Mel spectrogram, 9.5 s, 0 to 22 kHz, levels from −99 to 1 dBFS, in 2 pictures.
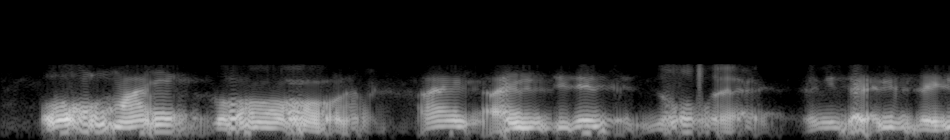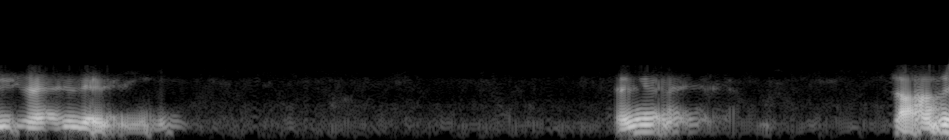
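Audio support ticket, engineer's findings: Codec 2 vocoder on the path, whole clip. Only pitch, voicing, energy and spectral envelope transmitted; decoder rebuilds speech from sine waves, original waveform discarded. Result: robotic, buzzy speech, heavy damage, band roughly 200 Hz to 3.6 kHz, nothing above 3.8 kHz. Character fits the 2.4 kbit/s mode.

Overlapping chunks, 3.51 to 3.55 s and 5.55 to 5.60 s. Chunked processing, each 2.0 s chunk starting before the previous one ends. About 48 ms replayed at each join, heard as a stutter or click. Spacing matches the 2.0 s chunk length.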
